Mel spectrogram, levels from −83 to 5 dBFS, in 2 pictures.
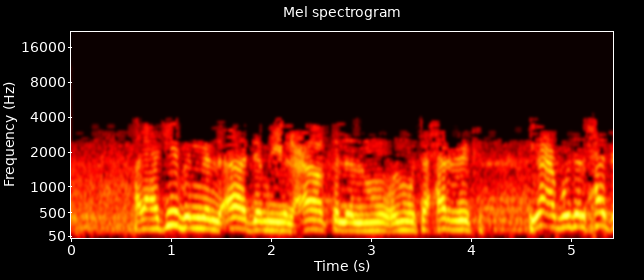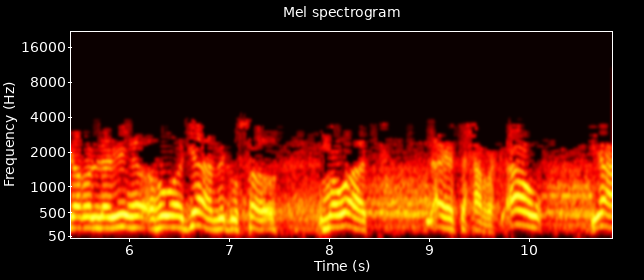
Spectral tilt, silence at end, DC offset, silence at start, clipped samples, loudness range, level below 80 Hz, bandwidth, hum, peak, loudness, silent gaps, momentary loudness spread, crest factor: -12.5 dB/octave; 0 s; under 0.1%; 0 s; under 0.1%; 2 LU; -62 dBFS; 4 kHz; none; -2 dBFS; -15 LUFS; none; 10 LU; 12 dB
